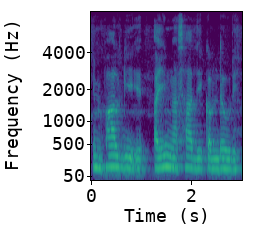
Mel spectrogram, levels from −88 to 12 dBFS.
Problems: constant background noise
